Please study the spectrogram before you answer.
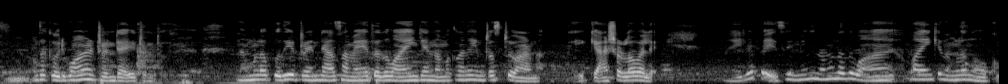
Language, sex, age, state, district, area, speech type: Malayalam, female, 30-45, Kerala, Idukki, rural, spontaneous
